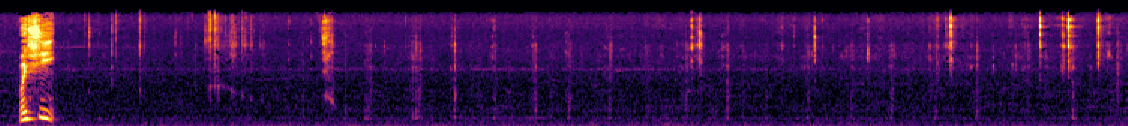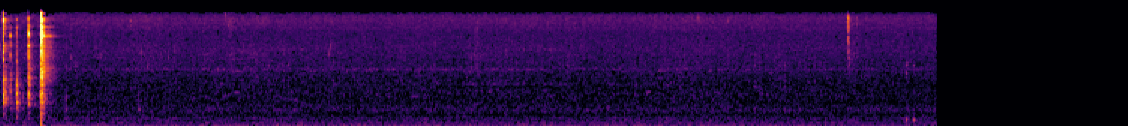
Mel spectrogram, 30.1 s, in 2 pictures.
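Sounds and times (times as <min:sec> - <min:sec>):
person chewing and crunching: 0:01.9 - 0:14.9.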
